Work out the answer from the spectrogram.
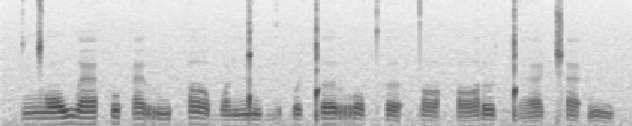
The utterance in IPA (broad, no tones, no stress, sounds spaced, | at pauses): ŋ͡ǀ ɒ w æ h ʊ h æ r u h ɑ b ɑ ɳ ŋ͡ǃ u ɡ ʊ p ə ǃ ɜ r ɔ t̪ʰ ɜ ʔ t ɑ h ɑ ɾ ə ɡ͡ǃ æ ǁ æ ʔ u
